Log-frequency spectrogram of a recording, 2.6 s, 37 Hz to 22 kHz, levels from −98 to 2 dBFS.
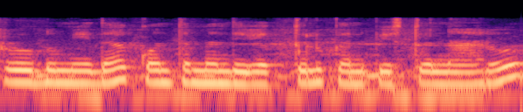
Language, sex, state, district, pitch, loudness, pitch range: Telugu, female, Telangana, Mahabubabad, 195 Hz, -12 LUFS, 185-200 Hz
